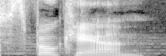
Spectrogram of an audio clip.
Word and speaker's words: Spokane: It's pronounced Spokane.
